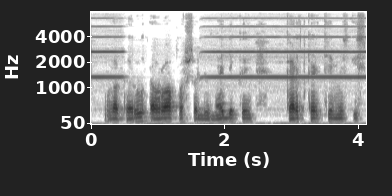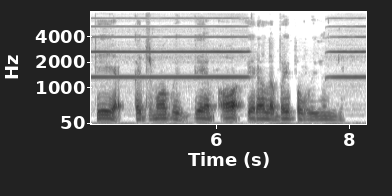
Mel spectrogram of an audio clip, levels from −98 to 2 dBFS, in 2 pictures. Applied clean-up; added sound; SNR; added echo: none; Bowed string instrument; 7 dB; none.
